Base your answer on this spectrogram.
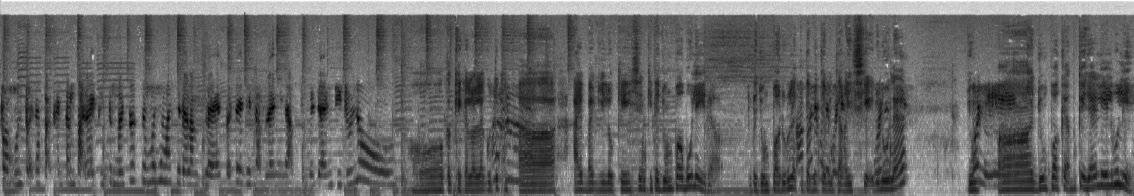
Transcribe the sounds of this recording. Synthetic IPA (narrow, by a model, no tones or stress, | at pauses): fɔmunt̪ʊk̚dapat̪̚kant̪əmpat̪̚aipisəŋmbət̪usəmuəɲamasadalamplɛnsbap̚d̪adiat̪aʔbəlaninaʔtubəd͡ʒaɲd͡ʒidulu | ɔokekalalaɡut̪ukiə | aibaɡilokesənkit̪ad͡ʒumpabolɛhdɔʔkit̪ad͡ʒumpadululahkit̪abiɲt͡ʃabiŋkaʔɾisɛʔ̚duluna | d͡ʒublɛəd͡ʒumpakaʔbukɪʔd͡ʒalelbolɛh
